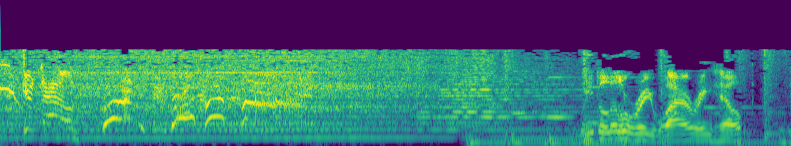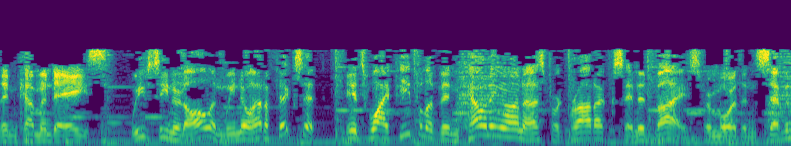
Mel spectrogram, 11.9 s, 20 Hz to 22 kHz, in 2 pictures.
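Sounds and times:
vacuum cleaner switching on and running: 0.0 - 4.4
speech: 0.5 - 2.1, 4.4 - 11.8.

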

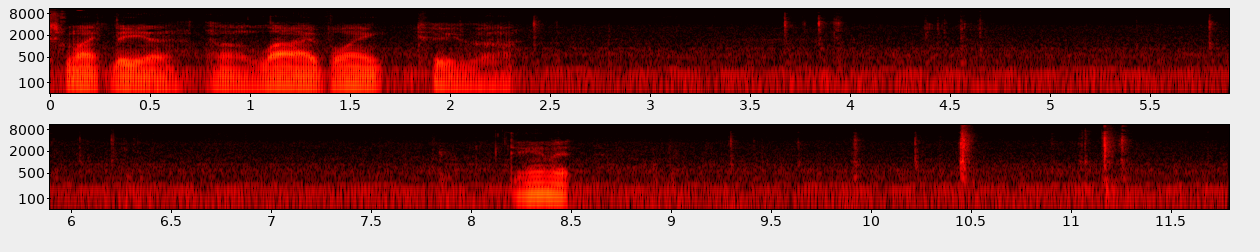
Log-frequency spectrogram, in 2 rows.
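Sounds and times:
speech: 0.0 - 2.5, 8.2 - 8.6
low steady hum: 0.0 - 11.7
key clicks from a computer keyboard: 3.6 - 4.7, 9.2 - 11.4.

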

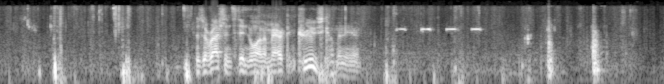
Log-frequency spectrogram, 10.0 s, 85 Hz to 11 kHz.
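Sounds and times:
handling clunks and thumps: 0.0 - 9.6
speech: 3.0 - 5.9
short electronic beeps at a steady pitch: 6.0 - 7.3.

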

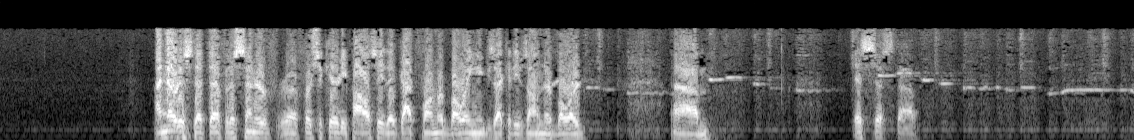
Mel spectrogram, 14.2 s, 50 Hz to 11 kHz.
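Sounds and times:
speech: 2.0 - 7.5, 8.4 - 9.0, 10.6 - 11.6
person whistling faintly in the background: 6.8 - 14.1.

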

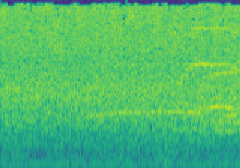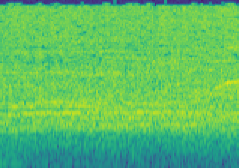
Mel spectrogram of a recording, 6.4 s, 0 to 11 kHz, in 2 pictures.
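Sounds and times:
large church audience cheering: 0.0 - 6.3
high whoops and whistles: 1.2 - 4.8, 6.0 - 6.3.

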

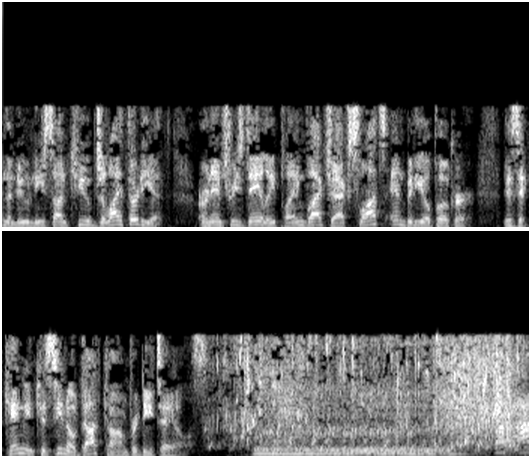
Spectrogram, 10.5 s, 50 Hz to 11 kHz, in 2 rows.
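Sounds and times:
speech: 0.0 - 10.1
bubbles blown into bath water: 7.3 - 10.5.

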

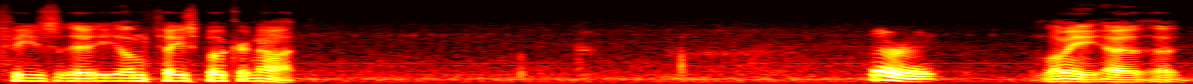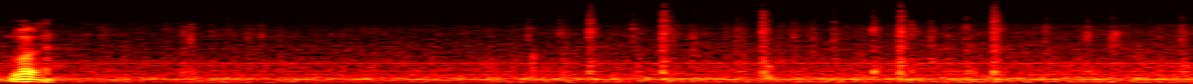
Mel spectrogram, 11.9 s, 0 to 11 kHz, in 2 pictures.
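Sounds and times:
speech: 0.0 - 1.6, 4.4 - 6.3
typing on a computer keyboard: 6.8 - 7.4, 8.4 - 11.9.

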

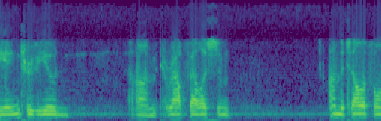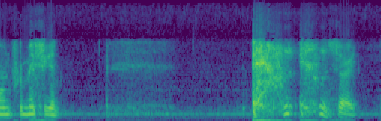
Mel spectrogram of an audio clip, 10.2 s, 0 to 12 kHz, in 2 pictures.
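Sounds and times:
speech: 0.0 - 1.0, 1.7 - 3.2, 4.4 - 6.0, 8.5 - 9.9
faint low hum: 0.0 - 10.1
cough: 8.4 - 9.6.

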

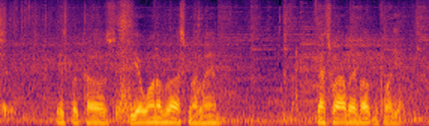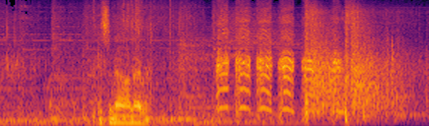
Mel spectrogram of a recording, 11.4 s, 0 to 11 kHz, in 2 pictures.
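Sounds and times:
speech: 0.8 - 3.1, 4.2 - 5.6, 7.0 - 7.8
nasal duck-call honks made by a man imitating a duck call with his nose: 8.6 - 10.3.

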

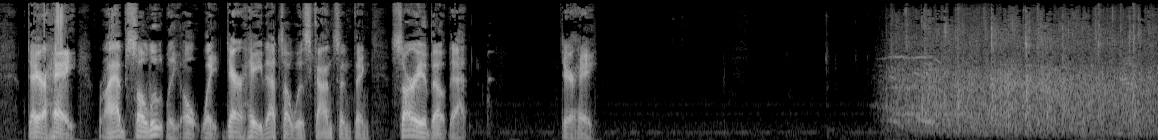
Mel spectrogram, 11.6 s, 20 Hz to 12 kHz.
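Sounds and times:
speech: 0.3 - 4.8, 5.6 - 6.0
audience clapping: 8.8 - 11.5.

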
